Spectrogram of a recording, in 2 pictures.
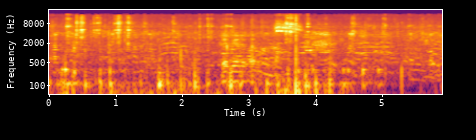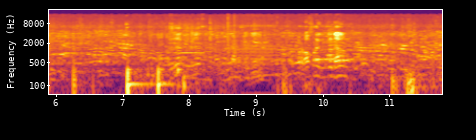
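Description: A crowd of men and children chatter nearby.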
